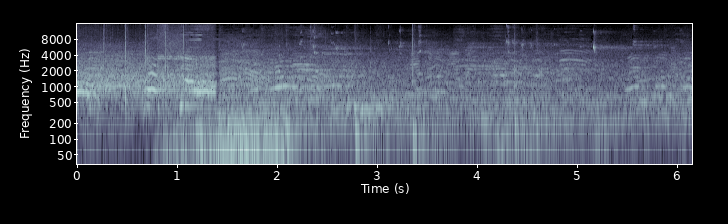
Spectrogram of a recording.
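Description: Basketball game in a gym: spectators' voices and shouts, a basketball bouncing on the hardwood court, and sneakers squeaking. The voices are loudest in the first second and a half, followed by a run of low thuds.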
